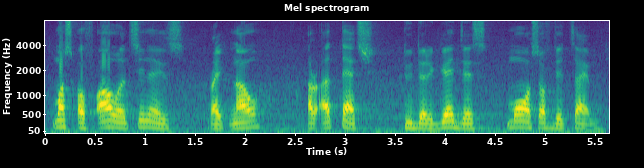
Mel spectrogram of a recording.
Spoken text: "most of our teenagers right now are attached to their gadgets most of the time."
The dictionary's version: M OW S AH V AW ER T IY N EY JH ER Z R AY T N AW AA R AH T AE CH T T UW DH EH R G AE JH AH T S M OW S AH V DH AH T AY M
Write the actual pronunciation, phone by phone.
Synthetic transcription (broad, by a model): M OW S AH F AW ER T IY N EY IY S R AY T N AW AA R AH T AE CH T T UW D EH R G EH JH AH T S M OW S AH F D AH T AY M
